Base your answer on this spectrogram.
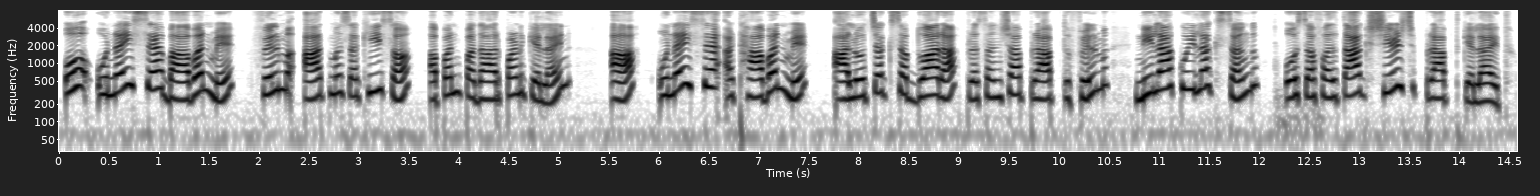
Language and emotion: Maithili, neutral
